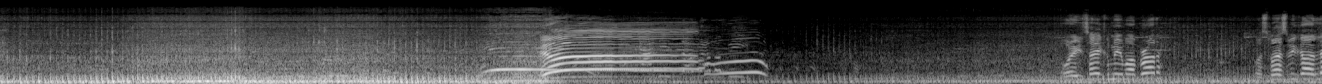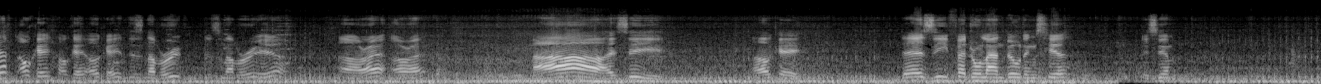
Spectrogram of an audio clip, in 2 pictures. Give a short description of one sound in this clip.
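A motor tricycle's engine rumbles steadily close by.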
